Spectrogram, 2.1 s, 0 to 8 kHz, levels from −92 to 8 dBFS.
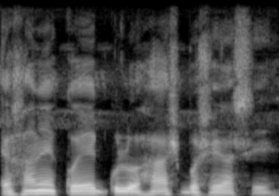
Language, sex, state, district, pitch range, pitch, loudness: Bengali, male, Assam, Hailakandi, 90-110 Hz, 105 Hz, -14 LUFS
